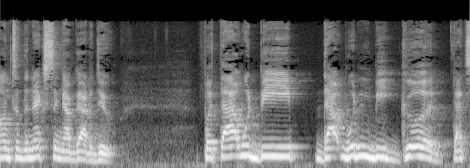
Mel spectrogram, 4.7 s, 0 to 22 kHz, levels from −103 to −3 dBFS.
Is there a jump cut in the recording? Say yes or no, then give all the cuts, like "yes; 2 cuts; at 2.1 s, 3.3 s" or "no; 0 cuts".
no; 0 cuts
